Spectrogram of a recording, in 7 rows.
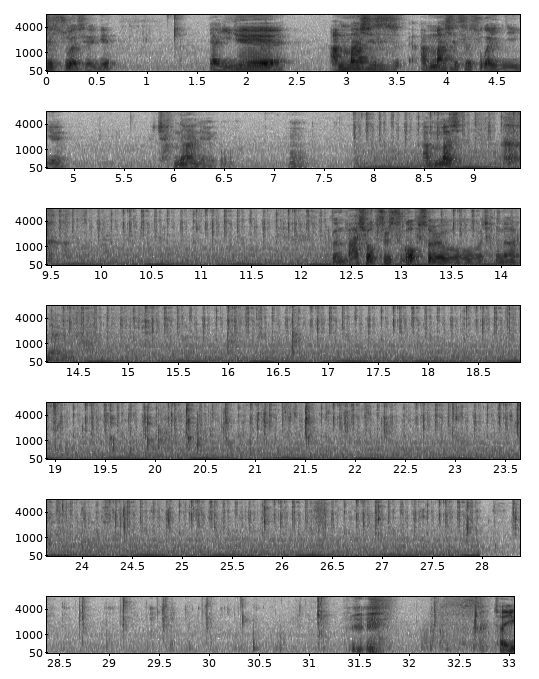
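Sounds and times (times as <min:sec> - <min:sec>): low hum: 0:07.8 - 0:28.0
chewing raw meat: 0:07.8 - 0:31.4.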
